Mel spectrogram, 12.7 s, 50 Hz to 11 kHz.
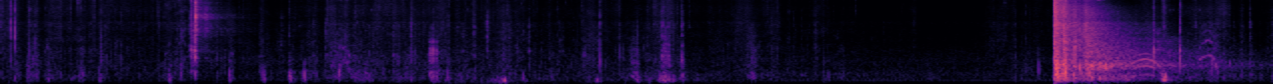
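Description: A single loud rifle shot about ten and a half seconds in, from an AR-15-style rifle fired from the prone position, its report fading over a second or so. Before it come scattered small handling noises and one sharp knock about two seconds in.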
